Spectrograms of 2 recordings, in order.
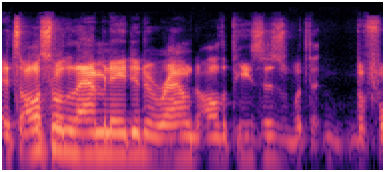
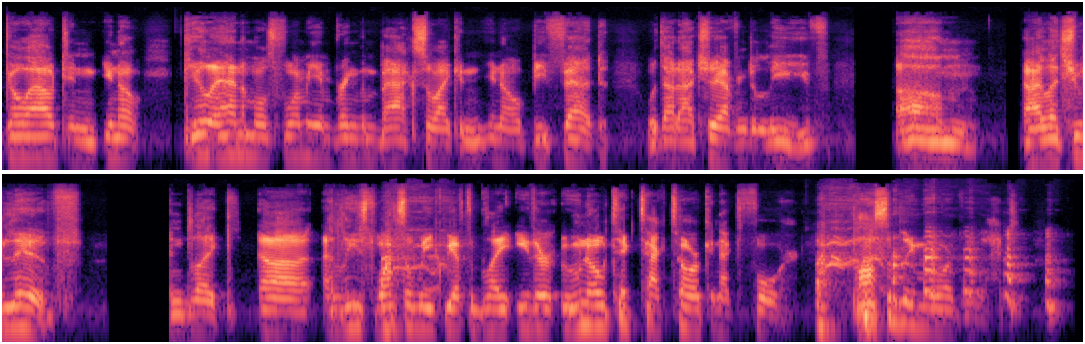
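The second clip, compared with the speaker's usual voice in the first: voice of a huge, giant dragon. In a game, a dragon from a cave sets its terms, giant blue dragon voice. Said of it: "and now there's a dragon, giant blue dragon that came out of the cave, / He pulls out little spectacles that he puts on the bridge of his nose. / I will spare your lives on one of three conditions. On".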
